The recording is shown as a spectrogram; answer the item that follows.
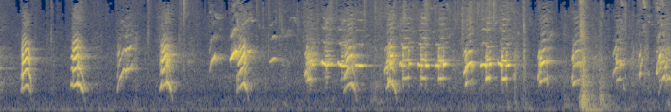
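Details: Podenco hounds in Campo Arañuelo, Spain, flushing game from brambles, give sharp, high, yelping barks in quick succession, several dogs overlapping.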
